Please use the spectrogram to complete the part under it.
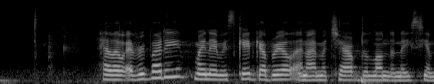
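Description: A woman speaks calmly over a microphone.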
